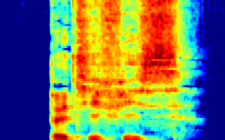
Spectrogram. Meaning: plural of petit-fils
- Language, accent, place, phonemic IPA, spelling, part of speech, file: French, France, Lyon, /pə.ti.fis/, petits-fils, noun, LL-Q150 (fra)-petits-fils.wav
